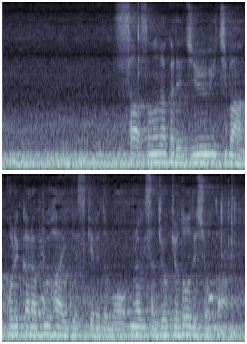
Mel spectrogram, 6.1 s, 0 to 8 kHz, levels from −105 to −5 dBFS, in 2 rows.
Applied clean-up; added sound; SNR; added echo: none; none; none; reverberation time 0.9 s.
